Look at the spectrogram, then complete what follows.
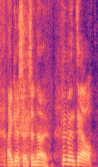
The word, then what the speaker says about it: Pimentel: Did I pronounce that right? Yeah. I guess that's a no. Pimentel. Pimentel.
